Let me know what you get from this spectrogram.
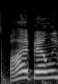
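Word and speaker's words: Spy × Family: Spy X Family, or Spy Family. You know what? I'm going to make a controversial hot take here. I know it is pronounced Spy Family, but the X is there!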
